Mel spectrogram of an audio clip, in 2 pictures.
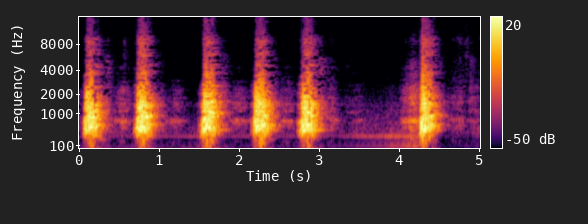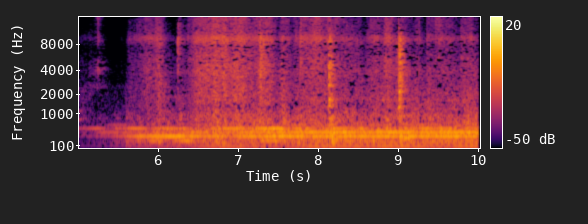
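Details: A Staffordshire bull terrier barks at a canister, giving six short, sharp barks, then a steady mechanical hum takes over.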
